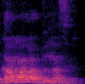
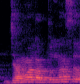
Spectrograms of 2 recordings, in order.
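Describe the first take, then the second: First: গামাল said with a hard g in place of j; Egyptian g for j. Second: Said in the usual way. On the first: Retold or imitated. Teacher shows students Egyptian Arabic pronunciation, hard g. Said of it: "মিশরীয়রা আরবিতে জিম উচ্চারণ করতে পারে না". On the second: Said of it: "ওরা বলতো গামাল আব্দুল নাসের".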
